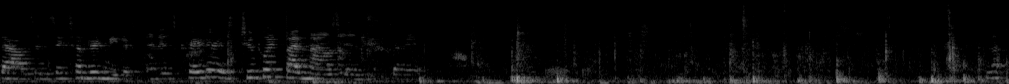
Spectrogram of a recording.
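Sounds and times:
footsteps on a hard floor: 2.7s - 10.0s.

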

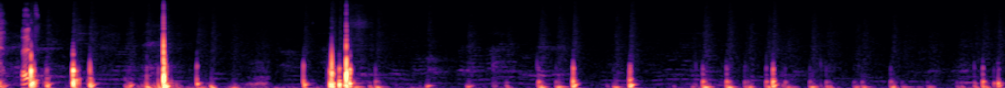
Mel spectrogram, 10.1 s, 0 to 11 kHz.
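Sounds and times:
low thumps: 0.0s - 2.4s, 5.4s - 6.4s, 7.0s - 10.0s
muffled distant speech: 0.0s - 10.0s.

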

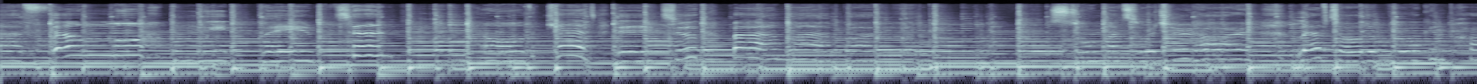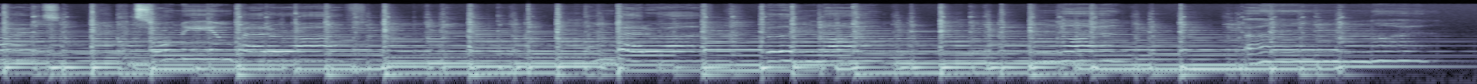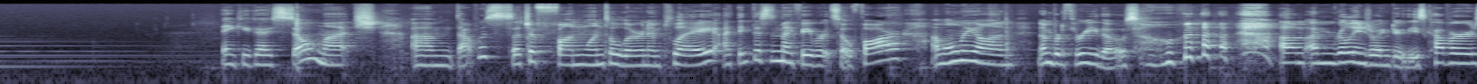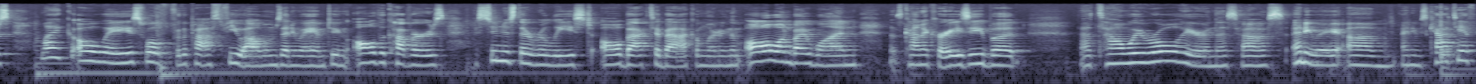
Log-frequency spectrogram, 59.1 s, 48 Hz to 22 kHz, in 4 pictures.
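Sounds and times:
woman singing: 0.0s - 19.0s, 20.4s - 23.9s, 24.5s - 29.5s, 42.4s - 50.1s, 58.2s - 59.0s
acoustic guitar strumming: 0.0s - 31.1s, 44.6s - 48.8s, 58.4s - 59.0s.

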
